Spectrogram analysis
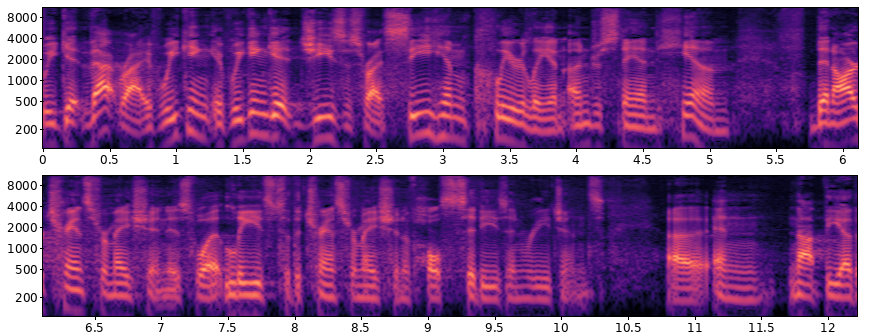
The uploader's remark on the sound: Full Sunday Service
